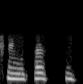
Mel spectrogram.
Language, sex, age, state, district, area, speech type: Kashmiri, female, 60+, Jammu and Kashmir, Pulwama, rural, conversation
